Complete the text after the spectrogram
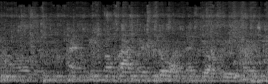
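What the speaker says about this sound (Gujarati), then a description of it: "બહાર તો બેસાય એવું નથી એટલે બાથરૂમમાં જ કપડાં ધોવા પડે છે." Clothes washed by hand with running water in a home bathroom, a steady gushing and splashing that fills the whole span at moderate level, with a voice murmuring faintly underneath.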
